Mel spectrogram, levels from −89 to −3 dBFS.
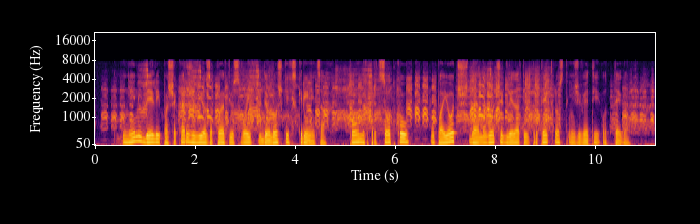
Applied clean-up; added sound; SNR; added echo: none; Fowl; 10 dB; none.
